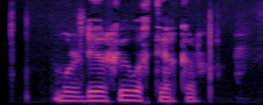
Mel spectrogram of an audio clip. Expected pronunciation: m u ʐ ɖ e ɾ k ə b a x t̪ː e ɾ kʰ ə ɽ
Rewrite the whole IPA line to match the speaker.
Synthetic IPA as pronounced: m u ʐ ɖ e ɾ x ə w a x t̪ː e ɾ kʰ ə ɽ

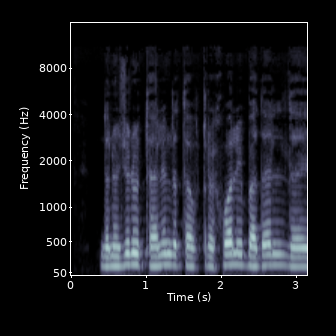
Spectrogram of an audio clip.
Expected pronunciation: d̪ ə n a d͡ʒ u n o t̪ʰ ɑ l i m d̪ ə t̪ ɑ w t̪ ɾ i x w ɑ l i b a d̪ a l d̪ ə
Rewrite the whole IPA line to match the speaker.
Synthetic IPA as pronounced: d̪ ə n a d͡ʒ u n o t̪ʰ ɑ l i m d̪ ə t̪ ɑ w t̪ ɾ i x w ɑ l i b a d̪ a l d̪ ə

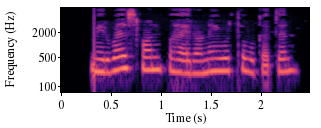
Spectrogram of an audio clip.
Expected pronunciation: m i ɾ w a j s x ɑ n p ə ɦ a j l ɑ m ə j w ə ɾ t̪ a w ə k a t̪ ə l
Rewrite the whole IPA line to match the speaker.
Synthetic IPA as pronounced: m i ɾ w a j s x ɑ n p ə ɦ a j ɾ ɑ n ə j w ə ɾ t̪ a w ə k a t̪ ə l

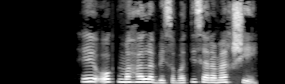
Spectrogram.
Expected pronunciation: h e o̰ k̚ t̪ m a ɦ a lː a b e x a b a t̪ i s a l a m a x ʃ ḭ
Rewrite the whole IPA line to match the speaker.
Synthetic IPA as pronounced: h e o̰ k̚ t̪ m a ɦ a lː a b e s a b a t̪ i s a ɾ a m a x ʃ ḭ

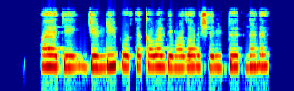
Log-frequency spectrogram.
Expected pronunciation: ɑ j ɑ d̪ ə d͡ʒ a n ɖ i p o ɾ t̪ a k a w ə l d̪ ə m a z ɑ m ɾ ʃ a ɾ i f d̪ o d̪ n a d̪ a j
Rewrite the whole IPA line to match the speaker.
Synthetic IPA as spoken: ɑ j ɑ d̪ ə d͡ʒ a ɳ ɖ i p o ɾ t̪ a k a w ə l d̪ ə m a z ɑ ɾ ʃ a ɾ i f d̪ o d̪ n a d̪ a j

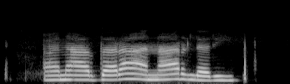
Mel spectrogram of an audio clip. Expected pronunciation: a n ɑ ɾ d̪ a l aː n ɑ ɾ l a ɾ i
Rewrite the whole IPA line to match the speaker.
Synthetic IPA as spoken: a n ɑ ɾ d̪ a ɾ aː n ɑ ɾ l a ɾ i

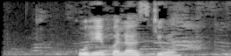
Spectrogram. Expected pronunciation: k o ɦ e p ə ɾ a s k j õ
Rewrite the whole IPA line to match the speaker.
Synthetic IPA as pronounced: k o ɦ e p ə l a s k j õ

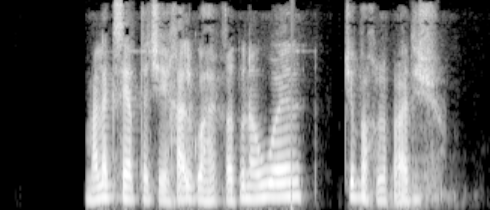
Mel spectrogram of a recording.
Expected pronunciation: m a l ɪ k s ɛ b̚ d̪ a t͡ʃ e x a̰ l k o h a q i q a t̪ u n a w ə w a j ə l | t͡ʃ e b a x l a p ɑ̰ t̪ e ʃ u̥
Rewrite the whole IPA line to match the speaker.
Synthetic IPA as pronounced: m a l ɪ k s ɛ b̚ t̪ a t͡ʃ e x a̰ l k o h a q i q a t̪ u n a w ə w a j ə l | t͡ʃ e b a x l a p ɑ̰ t̪ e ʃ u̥

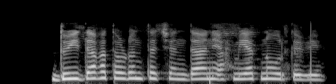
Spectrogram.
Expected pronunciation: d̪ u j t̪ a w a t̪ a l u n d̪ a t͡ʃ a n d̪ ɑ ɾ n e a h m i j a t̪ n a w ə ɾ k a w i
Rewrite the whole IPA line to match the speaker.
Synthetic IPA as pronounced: d̪ u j d̪ a ɣ a t̪ a ɽ u n t̪ a t͡ʃ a n d̪ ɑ n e a h m i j a t̪ n a w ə ɾ k a w i

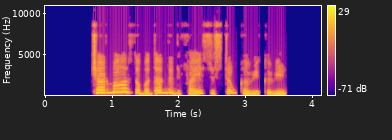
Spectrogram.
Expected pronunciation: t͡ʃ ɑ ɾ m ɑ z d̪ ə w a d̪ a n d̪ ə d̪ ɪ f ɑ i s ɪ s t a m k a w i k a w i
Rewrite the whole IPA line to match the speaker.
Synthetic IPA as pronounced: t͡ʃ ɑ ɾ m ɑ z d̪ ə b a d̪ a n d̪ ə d̪ ɪ f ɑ i s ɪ s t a m k a w i k a w i

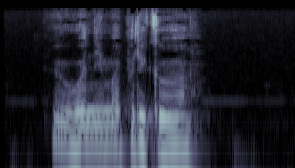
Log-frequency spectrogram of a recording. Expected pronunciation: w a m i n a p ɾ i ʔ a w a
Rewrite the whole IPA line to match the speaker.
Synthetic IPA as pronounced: w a n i m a p ɾ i k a w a

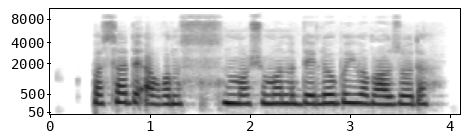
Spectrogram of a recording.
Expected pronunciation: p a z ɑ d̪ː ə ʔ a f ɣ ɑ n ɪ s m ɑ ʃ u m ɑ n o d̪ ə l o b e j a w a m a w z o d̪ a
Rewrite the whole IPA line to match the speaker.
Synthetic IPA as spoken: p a s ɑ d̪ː ə ʔ a f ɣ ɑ n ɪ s m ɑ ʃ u m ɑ n o d̪ ə l o b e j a w a m a w z o d̪ a

